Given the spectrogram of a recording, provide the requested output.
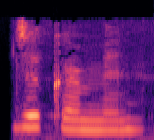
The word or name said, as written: zuckerman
